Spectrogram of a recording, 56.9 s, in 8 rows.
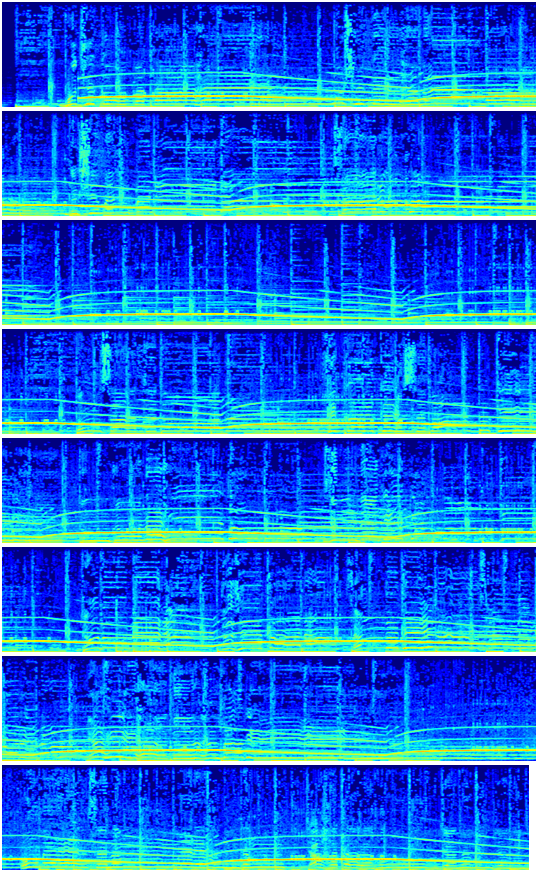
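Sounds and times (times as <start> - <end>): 
siren mix: 0.8 - 56.8.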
